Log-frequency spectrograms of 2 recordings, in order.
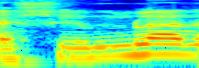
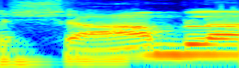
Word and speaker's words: ಶಿಮ್ಲಾ: later on ಬ್ರಿಟಿಷ್ರು ಯಾವಾಗ ಈ ಒಂದು ಜಾಬ್ಕ್ಕೆ ಸಮ್ಮರ್ ವೆಕೇಶನ್ಗೆ ಅಂತ ಬರ್ತಾರೆ ಅವರಿಗೆ ಶಾಮ್ಲಾ ಅನ್ನೋ ಪದ ನೀಟಾಗಿ ಉಚ್ಚಾರಣೆ ಆಗಿದೆ ಶಾಮ್ಲಾ ಹೋಗಿ ಶಿಮ್ಲಾ ಆಗಿದೆ ಅಂತ ಇಲ್ಲಿನ ಜನ ಹೇಳ್ತಾರೆ ಸನ್ಸೆಟ್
